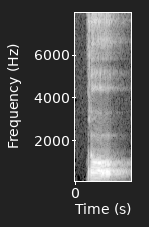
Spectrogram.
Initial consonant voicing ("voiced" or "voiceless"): voiced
